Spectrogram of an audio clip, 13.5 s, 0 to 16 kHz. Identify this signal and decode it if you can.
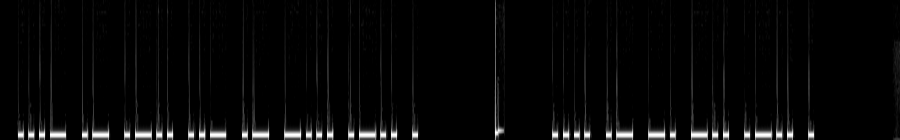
Morse code, heard as a keyed tone, about 15 wpm, 700 Hz. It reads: VALUABLE HANDLE
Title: Sentences from Top 1100 Words - New Word Drill - 15wpm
